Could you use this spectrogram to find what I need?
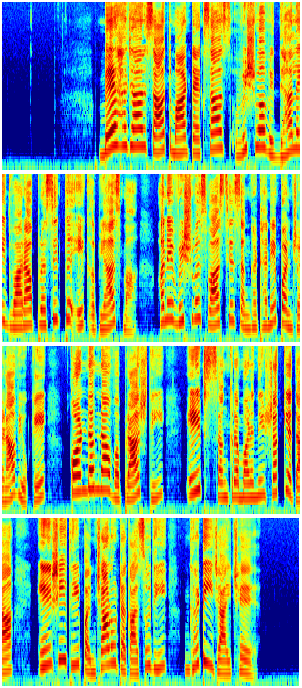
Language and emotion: Gujarati, neutral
